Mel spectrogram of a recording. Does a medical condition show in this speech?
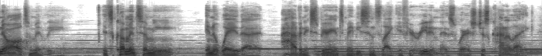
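No.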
